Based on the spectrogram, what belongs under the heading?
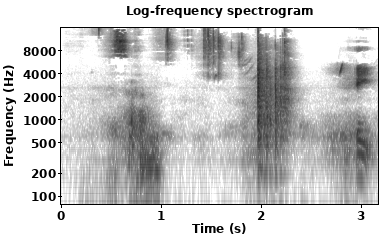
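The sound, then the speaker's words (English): Two small six-sided dice are rolled to see who gets the highest, rattling and clattering across a hard tabletop in a few uneven bursts, with one sharp clack partway through before they tumble to a stop. “Alright, what is it? 2d6 here? One of your d6 and one of my d6. You can roll it first.”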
